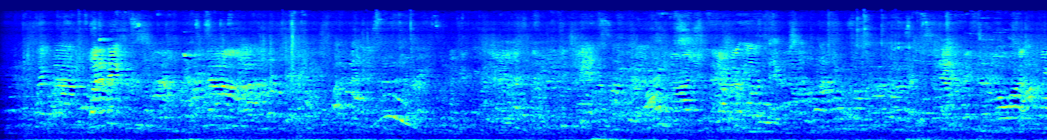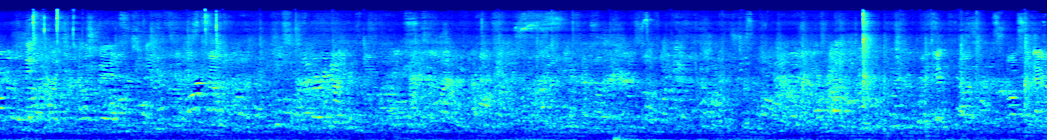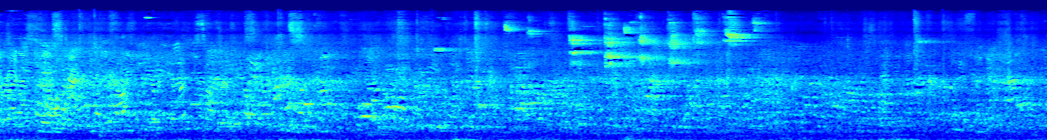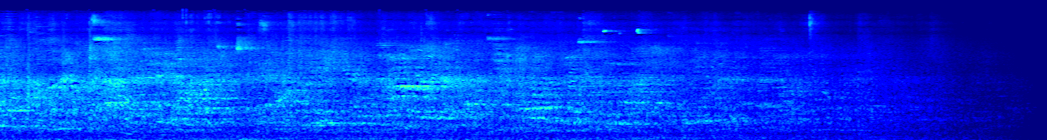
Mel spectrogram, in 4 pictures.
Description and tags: Large Hall Ambiance with School Children
A large group of school children are gathered in a library entrance hall. It's a large reverberant space. I walk up some stars away from the crowd and the reverberence changes. A child discovers they can make squeaking sounds with their shoes (annoying, unless you are recording, then it's great :).
binaural, ambiance, school-children, reverberant, crowd, people, field-recording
